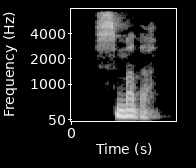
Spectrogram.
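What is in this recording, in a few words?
"smother", British English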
